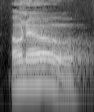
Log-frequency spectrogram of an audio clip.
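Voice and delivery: exaggerated fake shock; mock surprise. A narrator's reading. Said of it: "in mock surprise".

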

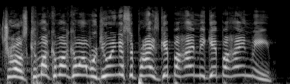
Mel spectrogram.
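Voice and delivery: high, loud, eager hurry-up; urgent excited beckoning; mother hurrying the trainer behind her, excited; excited urging. Retold or imitated. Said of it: "And I'm like".

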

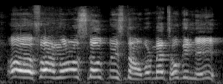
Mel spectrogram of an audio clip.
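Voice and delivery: high, loud re-enactment; excited shouting in a friend's role; agitated retold outburst. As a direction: blurt it out loudly, all worked up. Acts out Martin's excited complaint.

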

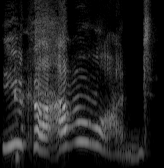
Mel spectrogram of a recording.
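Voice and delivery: high and laughing, voice cracking; mock the rule through laughter; laughing high mockery. Mocking the wizards' rule.

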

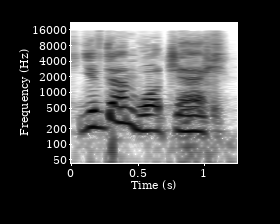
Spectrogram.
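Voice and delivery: high-pitched, incredulous scolding; imitating alarmed mum. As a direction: play a mum who can't believe what she's hearing. Mum reacts to chainsaw news.

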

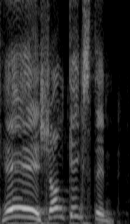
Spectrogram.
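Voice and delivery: high, hollering call across the street. Retold or imitated. A group of guys calling to a passerby, high holler. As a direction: holler it at someone walking past, high.

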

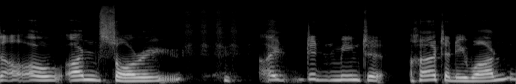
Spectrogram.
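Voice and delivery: high, sorry little bear voice; high, slow, sheepish apology; forlorn bear. Acted. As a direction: apologise as a crestfallen stuffed bear. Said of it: "The bear's head hangs forlornly".

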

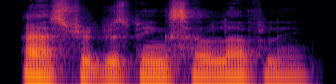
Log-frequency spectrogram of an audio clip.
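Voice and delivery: plain reading voice

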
